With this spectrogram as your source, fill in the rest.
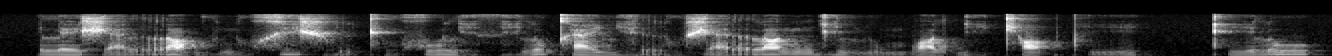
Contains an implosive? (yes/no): yes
